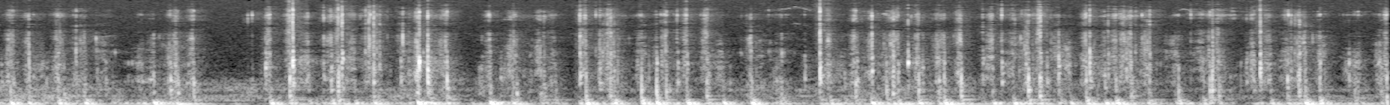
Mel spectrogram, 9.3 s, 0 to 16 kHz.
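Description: Fingertips of both hands type on an Epomaker NiZ Plum Atom 68, a 68-key compact mechanical keyboard with white and purple PBT plastic keycaps resting on a wooden desk. A steady run of short, deep, muted key clacks fills the clip with very little ring.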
